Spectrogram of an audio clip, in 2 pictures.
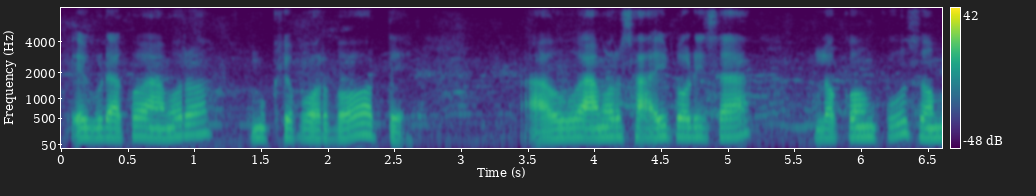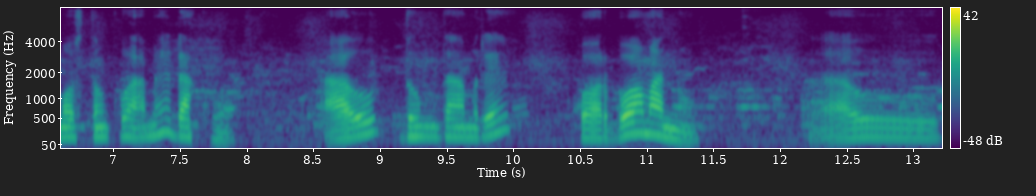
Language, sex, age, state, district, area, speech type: Odia, female, 45-60, Odisha, Sundergarh, rural, spontaneous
